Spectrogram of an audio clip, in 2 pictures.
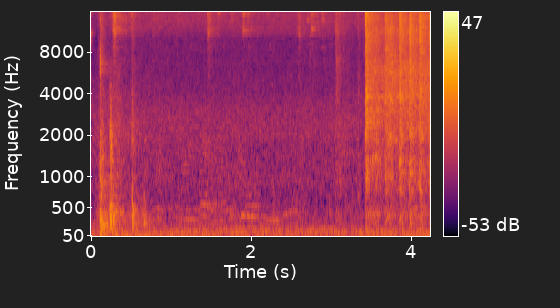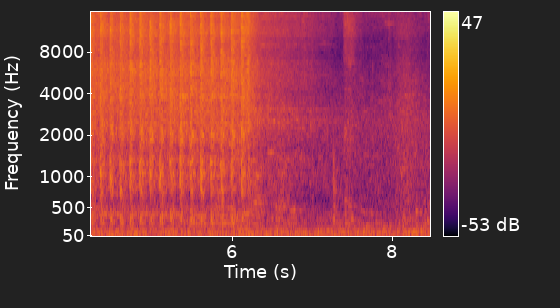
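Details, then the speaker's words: Starter cranks steadily at a quick even beat for about three seconds but the engine never catches; crank, no start. "basically a crank no start means that that engine is not getting something sufficiently like let's say it's not getting a good spark it's not getting a good like air intake"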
